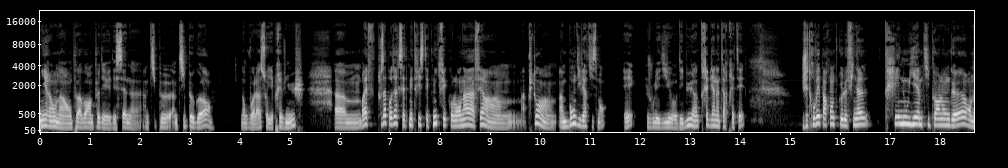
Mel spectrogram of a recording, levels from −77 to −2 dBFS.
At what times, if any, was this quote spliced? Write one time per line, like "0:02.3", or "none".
none

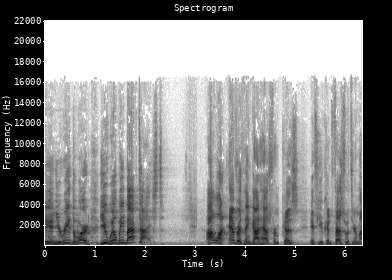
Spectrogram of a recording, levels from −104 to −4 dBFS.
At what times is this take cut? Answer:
0:03.0
0:04.7

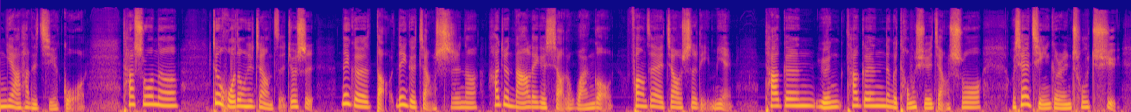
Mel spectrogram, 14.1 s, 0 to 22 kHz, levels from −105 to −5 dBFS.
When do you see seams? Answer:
none

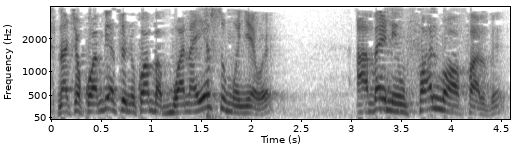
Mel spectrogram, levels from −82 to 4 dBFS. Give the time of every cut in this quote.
none

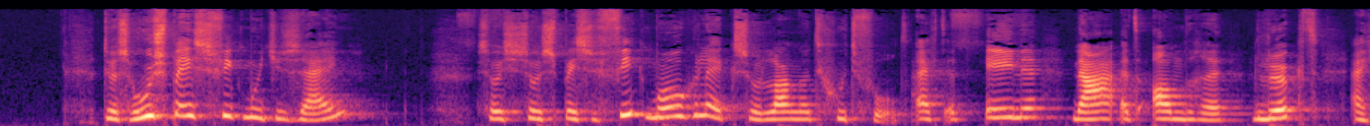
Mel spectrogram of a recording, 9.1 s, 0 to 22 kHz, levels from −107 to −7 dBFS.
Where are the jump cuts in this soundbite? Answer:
0:03.4
0:06.1

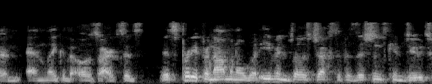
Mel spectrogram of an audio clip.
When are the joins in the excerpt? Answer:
0:01.5
0:02.9

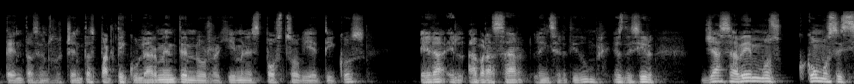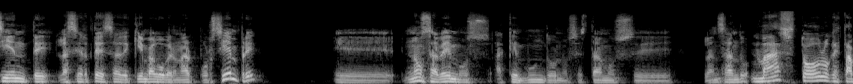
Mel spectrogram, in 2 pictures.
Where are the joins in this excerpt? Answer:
0:16.0

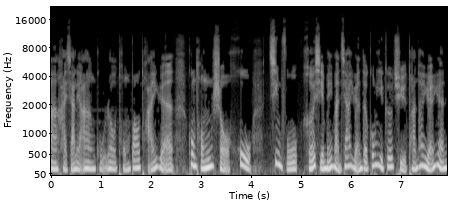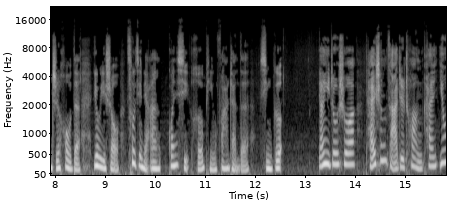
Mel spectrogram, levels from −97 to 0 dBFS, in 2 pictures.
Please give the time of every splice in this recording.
none

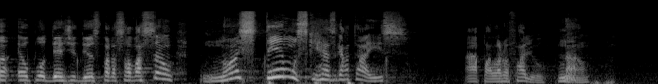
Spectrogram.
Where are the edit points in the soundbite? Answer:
0:01.9
0:04.6

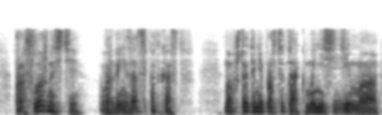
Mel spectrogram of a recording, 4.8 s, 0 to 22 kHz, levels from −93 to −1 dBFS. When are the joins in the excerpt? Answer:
none

